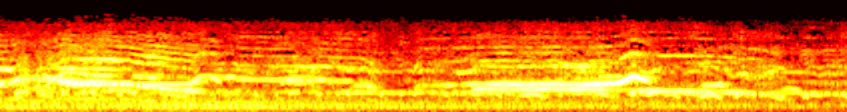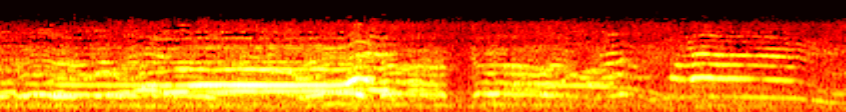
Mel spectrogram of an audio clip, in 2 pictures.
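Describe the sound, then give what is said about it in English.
Several women in a boat on the waves yell together to be seen by a searchlight sweeping across the water, in long, overlapping high-pitched shouts, loud and sustained for about eight seconds before trailing off into a few fainter cries. “All together, girls! Yell!”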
